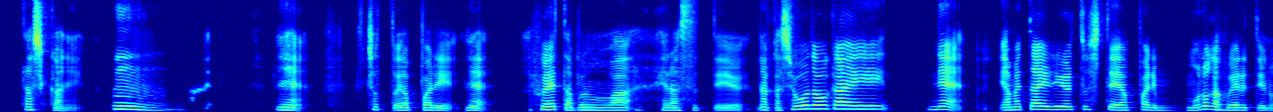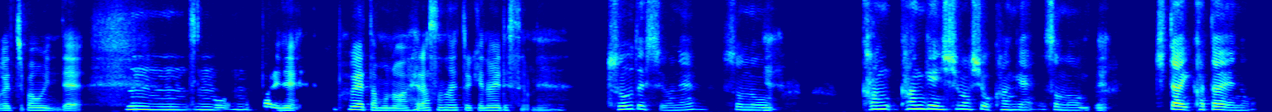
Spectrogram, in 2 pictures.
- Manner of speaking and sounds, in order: other background noise
- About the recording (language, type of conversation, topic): Japanese, advice, 衝動買いを減らすための習慣はどう作ればよいですか？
